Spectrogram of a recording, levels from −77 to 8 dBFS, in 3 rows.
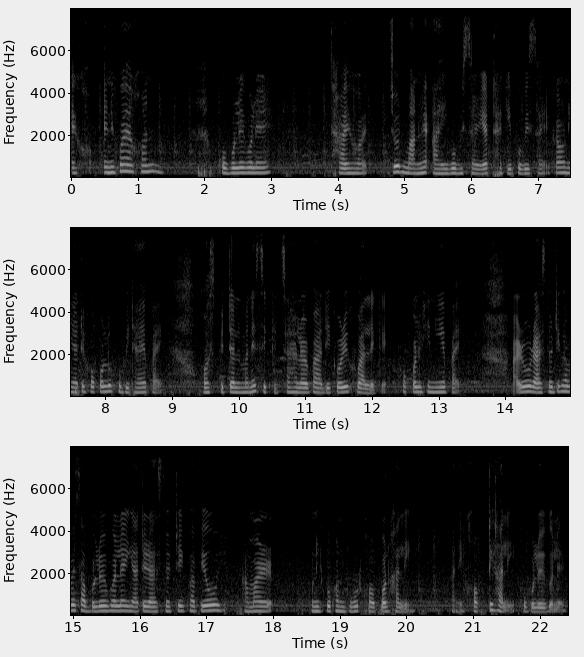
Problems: none marked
